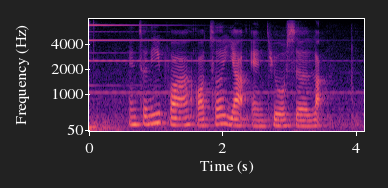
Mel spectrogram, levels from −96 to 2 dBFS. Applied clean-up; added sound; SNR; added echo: none; Clock; 12 dB; none.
